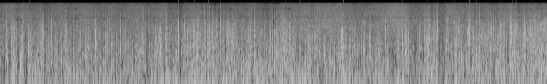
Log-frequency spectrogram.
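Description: Storm wind buffeting the microphone in a loud, continuous rumble, with the rush of heavy seas underneath.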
